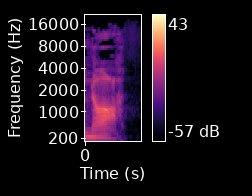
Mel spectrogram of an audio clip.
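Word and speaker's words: Na: When I was in college, I had a professor named Dr. Nah, which is spelled N-A,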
